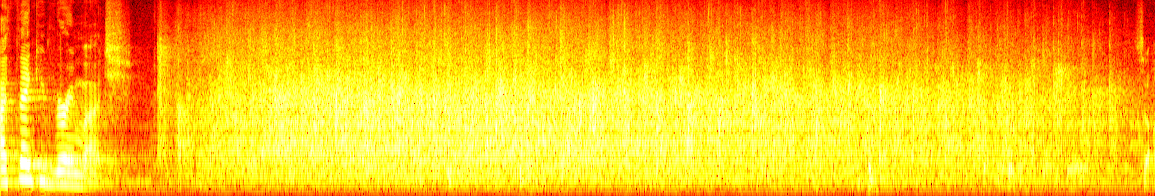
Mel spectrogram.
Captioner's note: applause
